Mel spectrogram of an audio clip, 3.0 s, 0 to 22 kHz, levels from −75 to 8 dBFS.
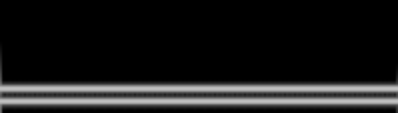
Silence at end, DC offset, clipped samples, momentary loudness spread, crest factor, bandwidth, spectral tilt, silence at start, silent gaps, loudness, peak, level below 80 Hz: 0 s; under 0.1%; under 0.1%; 0 LU; 4 dB; 1 kHz; -2 dB/octave; 0 s; none; -12 LUFS; -6 dBFS; under -90 dBFS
